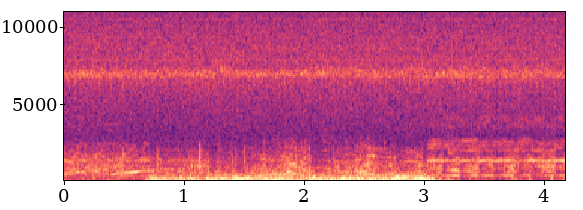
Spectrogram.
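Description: A crowd cheers and roars outdoors.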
